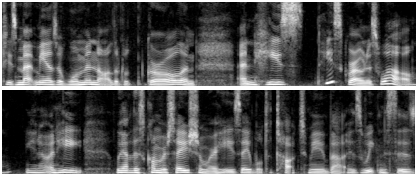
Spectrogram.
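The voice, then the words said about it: Slightly British-sounding accent. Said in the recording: “You sound a little British sometimes.”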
